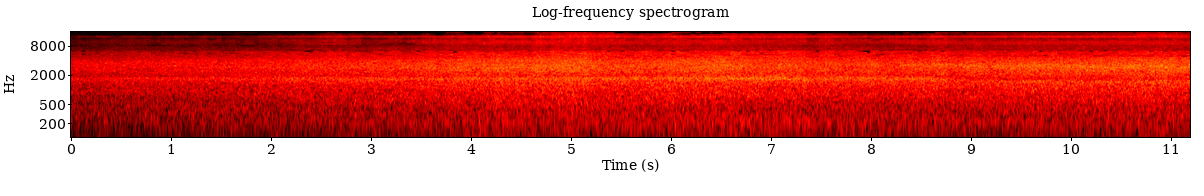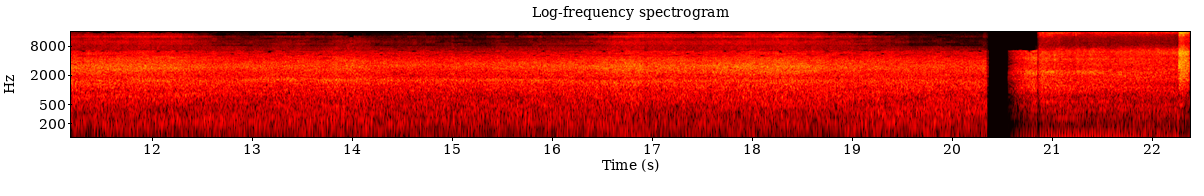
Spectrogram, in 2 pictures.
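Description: Fast, churning floodwater rushing loudly and steadily through a narrow street between buildings, building up over the first few seconds. Near the end it cuts off sharply, and a wide flooded river follows, rushing with a deep low rumble.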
